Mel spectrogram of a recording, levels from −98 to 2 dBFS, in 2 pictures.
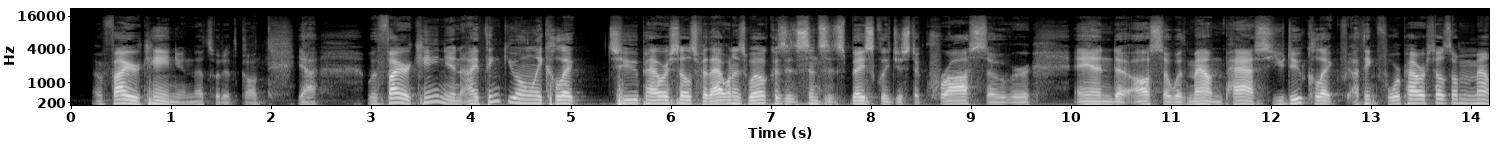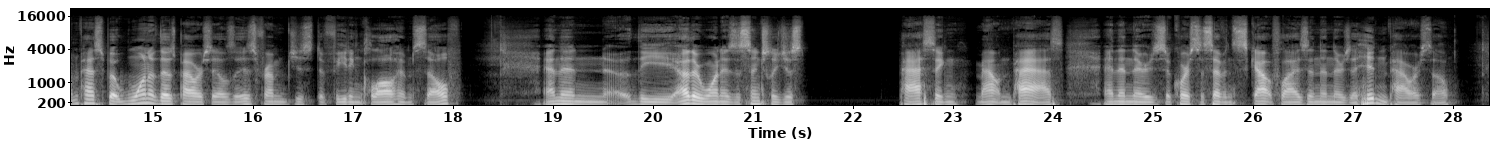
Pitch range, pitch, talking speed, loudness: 110-140 Hz, 120 Hz, 180 wpm, -20 LUFS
